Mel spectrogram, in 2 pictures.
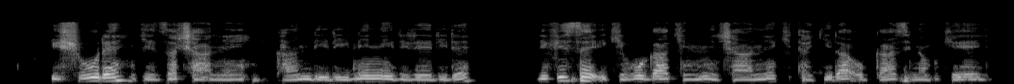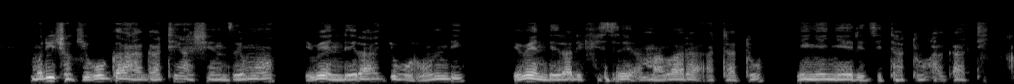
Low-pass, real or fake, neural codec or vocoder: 7.2 kHz; fake; vocoder, 44.1 kHz, 128 mel bands, Pupu-Vocoder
